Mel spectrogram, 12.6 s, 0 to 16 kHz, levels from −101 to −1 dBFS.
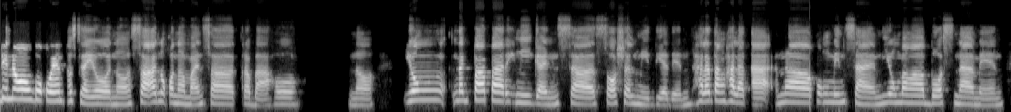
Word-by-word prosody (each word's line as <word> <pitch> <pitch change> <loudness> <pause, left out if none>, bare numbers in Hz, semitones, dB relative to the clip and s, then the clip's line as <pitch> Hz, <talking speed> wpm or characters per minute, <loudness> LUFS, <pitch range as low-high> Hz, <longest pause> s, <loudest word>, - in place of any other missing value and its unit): din 340 -1 +3
akong 325 -1 +11
ku-kwento 280 -2 +4
sayo 200 -6 0
'no, 190 0 -4
sa 240 +1 +5
ano 255 -1 -4
ko 235 - -1
naman 200 -3 -4
sa 200 -3 -1
trabaho, 190 0 -6 0.7
no? 170 0 -8 0.4
Yung 300 +2 0 0.2
nagpaparinigan 255 - +1
sa 195 -3 -1
social 210 +3 -4
media 180 -2 -9
din 160 0 -12
halatang-halata 270 -8 +1
na 240 -1 +2
kung 245 -1 -10
minsan 200 -7 -3
yung 235 0 -6
mga 225 -3 -1
boss 215 +1 -6
namin, 180 -3 -3
220 Hz, 125 wpm, -22 LUFS, 190-260 Hz, 0.7 s, akong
